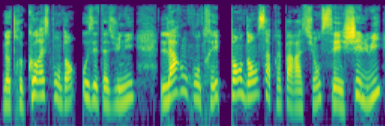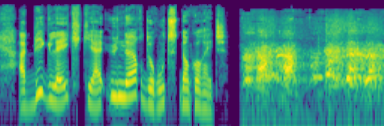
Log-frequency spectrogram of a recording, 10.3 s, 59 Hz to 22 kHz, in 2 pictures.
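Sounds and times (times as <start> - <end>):
speech: 0.0 - 9.0
sled dogs barking and yipping at kennels in Big Lake near Anchorage: 8.4 - 10.2.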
